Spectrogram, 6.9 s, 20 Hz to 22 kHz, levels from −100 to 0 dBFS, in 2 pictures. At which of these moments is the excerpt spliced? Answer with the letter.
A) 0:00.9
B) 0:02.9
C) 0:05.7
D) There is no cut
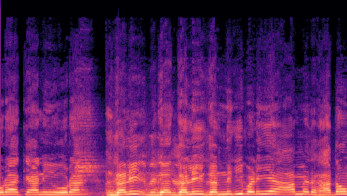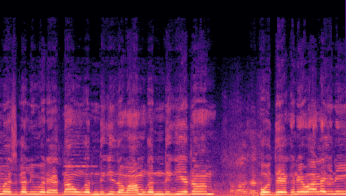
A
